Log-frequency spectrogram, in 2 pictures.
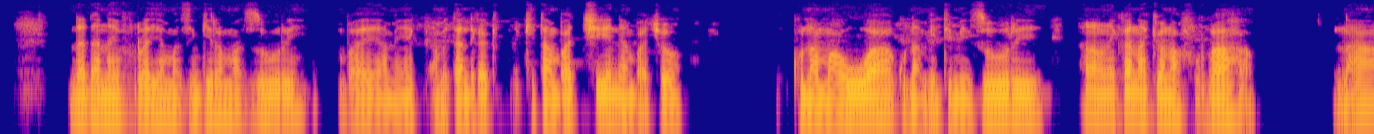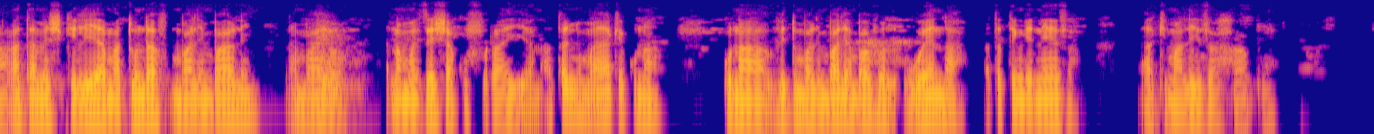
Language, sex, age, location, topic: Swahili, male, 18-24, Nairobi, government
